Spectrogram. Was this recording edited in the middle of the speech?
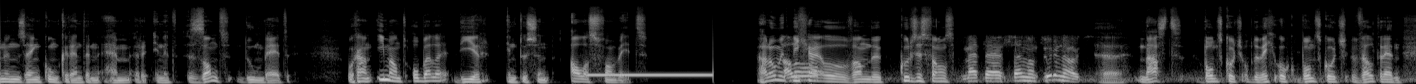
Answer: yes; 2 cuts; at 9.5 s, 10.9 s

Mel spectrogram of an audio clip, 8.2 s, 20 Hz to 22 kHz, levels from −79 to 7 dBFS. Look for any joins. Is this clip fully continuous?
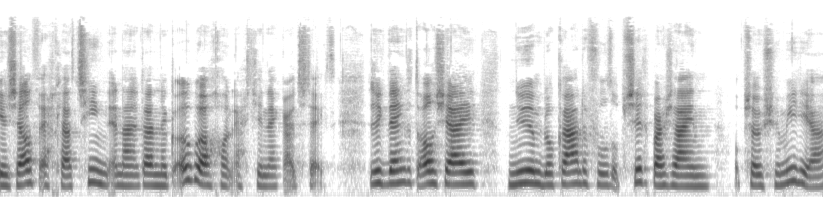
yes; 0 cuts

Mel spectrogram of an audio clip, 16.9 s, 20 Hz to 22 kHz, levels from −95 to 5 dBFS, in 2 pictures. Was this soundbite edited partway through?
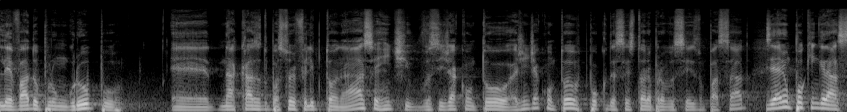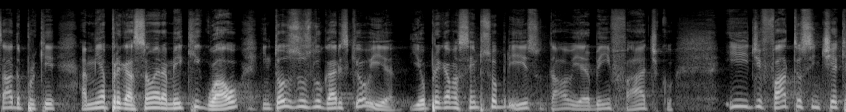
yes; 1 cut; at 7.7 s

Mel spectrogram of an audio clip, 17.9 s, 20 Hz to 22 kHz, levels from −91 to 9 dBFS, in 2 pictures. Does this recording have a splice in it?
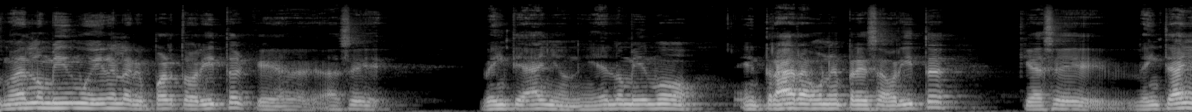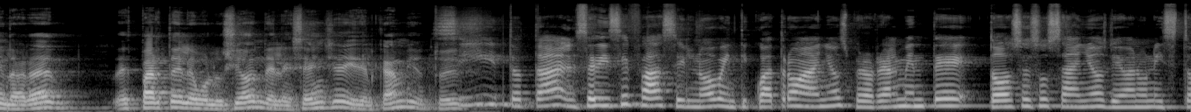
no; 0 cuts

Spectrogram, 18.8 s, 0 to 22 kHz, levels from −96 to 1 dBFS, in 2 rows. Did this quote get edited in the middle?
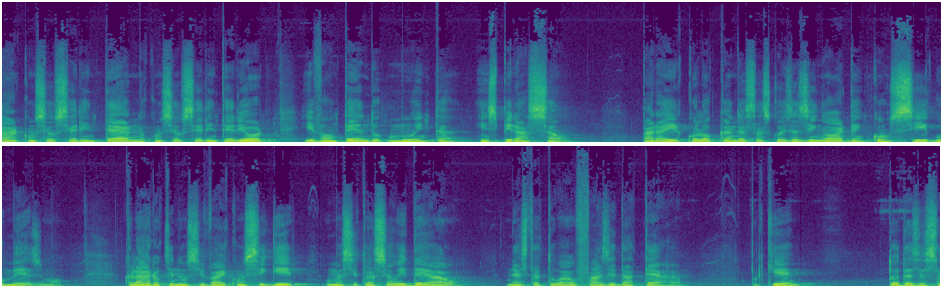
no; 0 cuts

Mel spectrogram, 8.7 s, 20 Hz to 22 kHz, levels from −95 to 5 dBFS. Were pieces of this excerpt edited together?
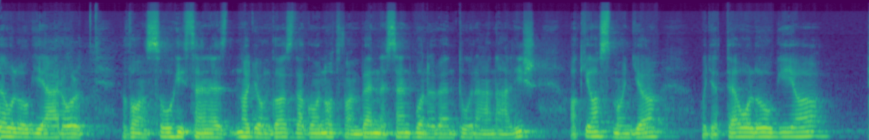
no; 0 cuts

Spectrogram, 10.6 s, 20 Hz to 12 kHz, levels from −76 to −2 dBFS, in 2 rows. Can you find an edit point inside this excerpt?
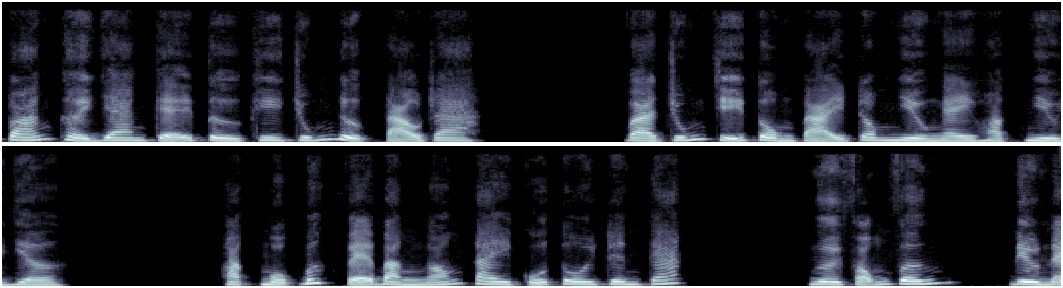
yes; 2 cuts; at 6.3 s, 9.2 s

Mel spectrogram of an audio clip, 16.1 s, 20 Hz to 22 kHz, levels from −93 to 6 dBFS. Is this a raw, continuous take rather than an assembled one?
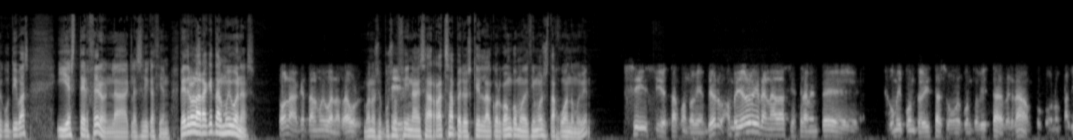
no; 1 cut; at 2.6 s

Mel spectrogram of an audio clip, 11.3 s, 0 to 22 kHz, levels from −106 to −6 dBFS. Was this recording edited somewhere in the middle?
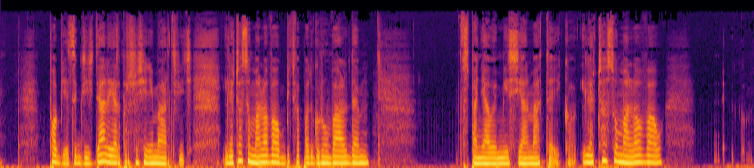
yes; 1 cut; at 1.7 s

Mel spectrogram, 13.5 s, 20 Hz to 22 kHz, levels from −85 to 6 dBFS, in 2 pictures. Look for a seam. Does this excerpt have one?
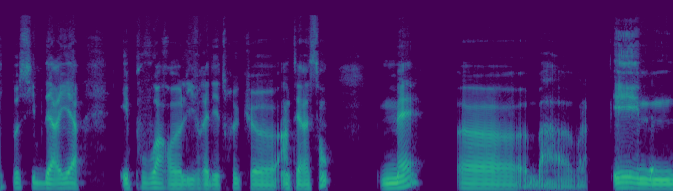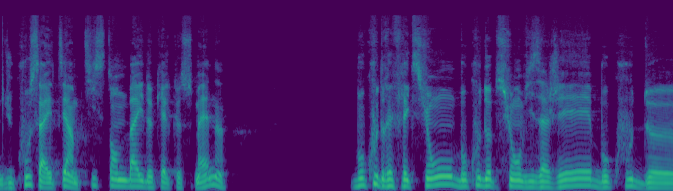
no; 0 cuts

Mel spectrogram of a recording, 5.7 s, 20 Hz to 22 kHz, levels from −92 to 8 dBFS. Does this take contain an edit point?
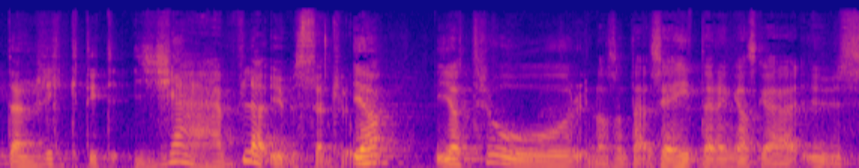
yes; 1 cut; at 3.9 s

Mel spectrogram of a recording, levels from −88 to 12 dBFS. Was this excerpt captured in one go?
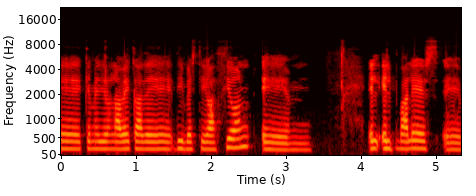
no; 1 cut; at 4.4 s

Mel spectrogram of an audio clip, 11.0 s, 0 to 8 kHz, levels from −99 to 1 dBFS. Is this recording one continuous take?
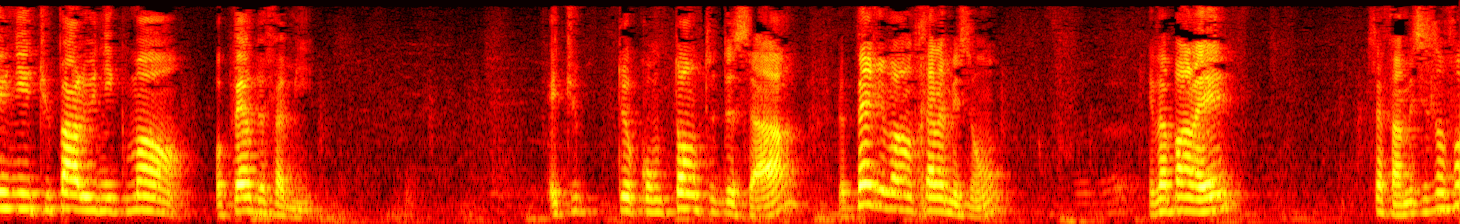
yes; 0 cuts

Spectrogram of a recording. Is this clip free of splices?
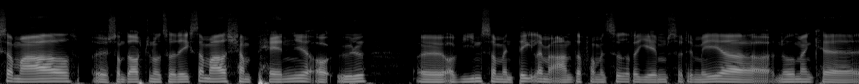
yes; 0 cuts

